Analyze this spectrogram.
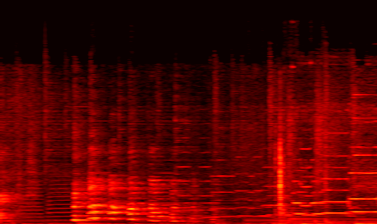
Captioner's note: laughs; upbeat music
